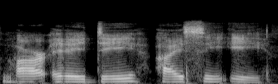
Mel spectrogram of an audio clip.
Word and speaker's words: Radice: And then R-A-D-I-C-E. Yes, that's her last name. She pronounces it Radice.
